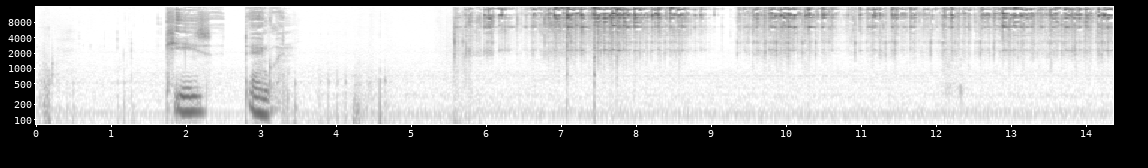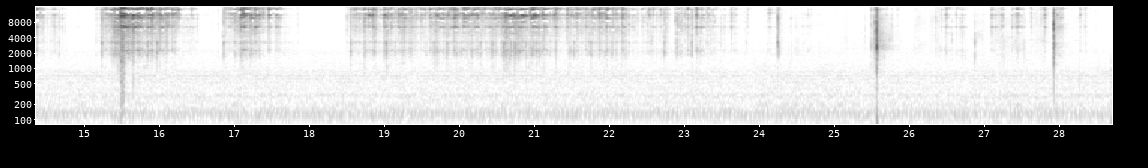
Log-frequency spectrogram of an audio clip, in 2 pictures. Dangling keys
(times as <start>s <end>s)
5.6s 17.7s, 18.6s 24.6s, 26.3s 28.4s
